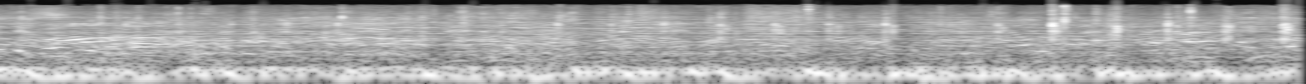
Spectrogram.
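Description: Crowd of spectators chattering and calling out close by, over a heavy, steady low rumble of wind on the microphone, with a few sharp hand claps near the end.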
